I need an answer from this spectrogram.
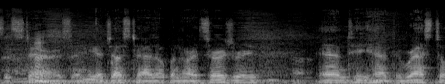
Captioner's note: audience gasps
